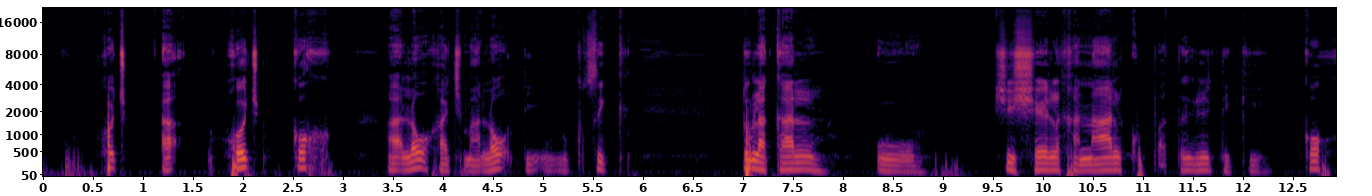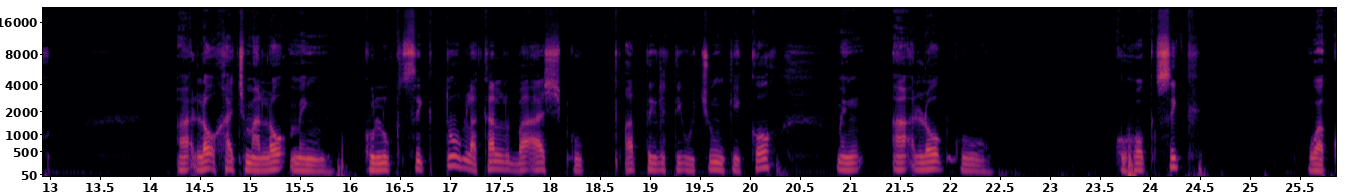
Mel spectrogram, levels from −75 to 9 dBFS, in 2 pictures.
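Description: Listening to the speech recording, nothing stood out as a technical problem at any point.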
